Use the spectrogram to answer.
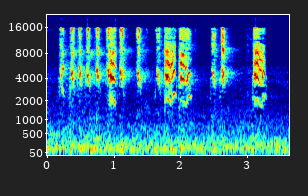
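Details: High, thin chirps from a female double-collared seedeater, used to get males singing, given in quick runs of several notes with short gaps and a few longer buzzy notes near the end.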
